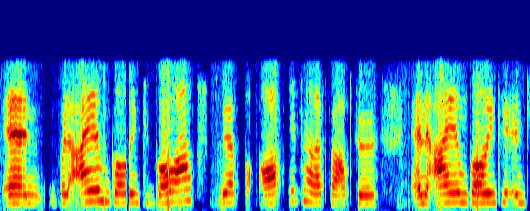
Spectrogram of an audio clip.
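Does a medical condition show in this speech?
Yes: cerebral palsy; lifelong, since birth, car ran onto parents' lawn when mother six months pregnant.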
